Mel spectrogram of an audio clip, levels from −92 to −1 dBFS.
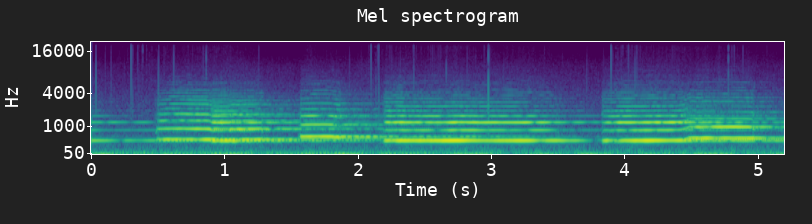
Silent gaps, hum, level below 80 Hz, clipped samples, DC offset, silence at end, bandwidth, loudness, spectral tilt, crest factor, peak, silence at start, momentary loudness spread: none; none; -36 dBFS; under 0.1%; under 0.1%; 0 s; 6 kHz; -16 LUFS; -6 dB/octave; 14 dB; -2 dBFS; 0 s; 10 LU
